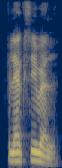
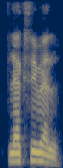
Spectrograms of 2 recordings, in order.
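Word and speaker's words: flexible: একসাথে উচ্চারণ করলে হবে ফ্লেক্সিবেল, ফ্লেক্সিবেল, ফ্লেক্সিবেল।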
